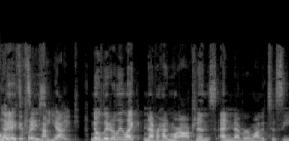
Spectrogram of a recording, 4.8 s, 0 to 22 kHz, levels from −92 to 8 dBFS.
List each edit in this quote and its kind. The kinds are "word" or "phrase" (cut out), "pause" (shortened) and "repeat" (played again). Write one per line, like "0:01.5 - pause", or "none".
none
